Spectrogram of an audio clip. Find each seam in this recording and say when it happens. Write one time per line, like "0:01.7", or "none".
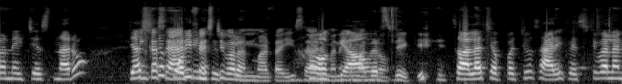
none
